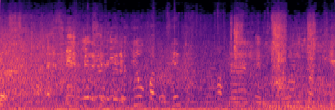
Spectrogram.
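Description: People talking nearby in short bits of conversation, over a steady low hum that holds one pitch throughout.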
